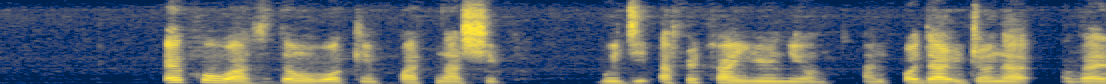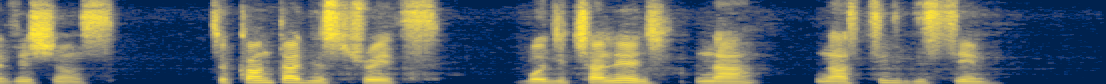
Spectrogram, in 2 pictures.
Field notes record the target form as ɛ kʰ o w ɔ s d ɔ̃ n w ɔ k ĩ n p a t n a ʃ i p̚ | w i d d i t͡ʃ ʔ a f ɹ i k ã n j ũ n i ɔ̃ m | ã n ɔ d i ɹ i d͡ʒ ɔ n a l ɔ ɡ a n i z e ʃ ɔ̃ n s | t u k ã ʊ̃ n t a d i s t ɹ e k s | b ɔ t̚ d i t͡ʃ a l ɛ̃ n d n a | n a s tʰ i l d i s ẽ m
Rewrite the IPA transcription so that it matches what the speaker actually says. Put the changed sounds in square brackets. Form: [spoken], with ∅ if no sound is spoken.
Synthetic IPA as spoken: ɛ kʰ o w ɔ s d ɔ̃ n w ɔ k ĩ n p a t n a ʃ i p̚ | w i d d i [∅] ʔ a f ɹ i k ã n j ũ n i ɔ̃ [n] | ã n ɔ d [a] ɹ i d͡ʒ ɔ n a l ɔ ɡ a n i z e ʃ ɔ̃ n s | t u k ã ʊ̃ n t a d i s t ɹ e [t] s | b ɔ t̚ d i t͡ʃ a l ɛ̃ n [d͡ʒ] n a | n a s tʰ i l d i s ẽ m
